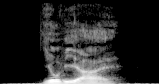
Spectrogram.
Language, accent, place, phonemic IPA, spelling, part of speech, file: German, Germany, Berlin, /joˈviaːl/, jovial, adjective, De-jovial.ogg
- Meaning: jovial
